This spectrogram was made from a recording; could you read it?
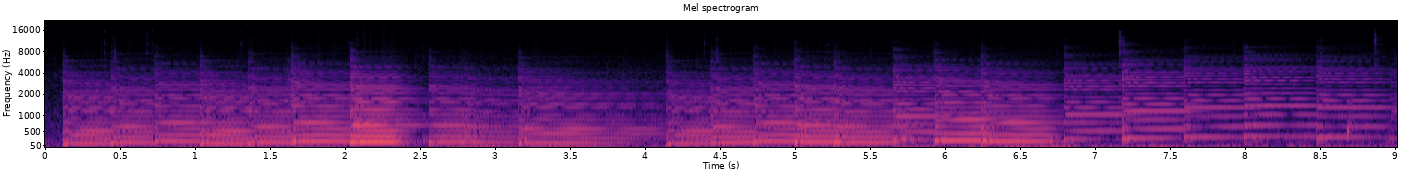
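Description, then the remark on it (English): A synthesized 12-string guitar patch played on a keyboard sounds a steady melodic run of bright, ringing notes, one after another with occasional pauses, fairly loud with no voices. “Always interesting to play a guitar on a keyboard.”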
